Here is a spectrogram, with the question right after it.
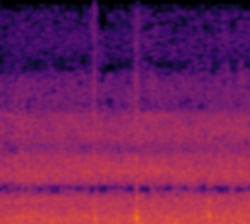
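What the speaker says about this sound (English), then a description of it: "The rain is very wet." Rain pours steadily during Hurricane Florence in New Bern amid historic flooding, a dense, even hiss with a few sharper drips standing out, fairly quiet and without voices.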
